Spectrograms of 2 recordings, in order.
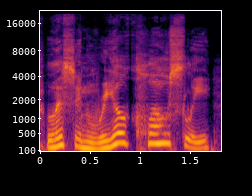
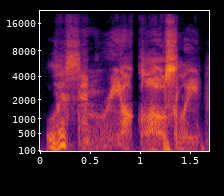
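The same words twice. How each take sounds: First: Said in the usual way. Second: Whispered, much softer. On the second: Acted. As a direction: lean in and breathe the words. Whispered aside to viewers.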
